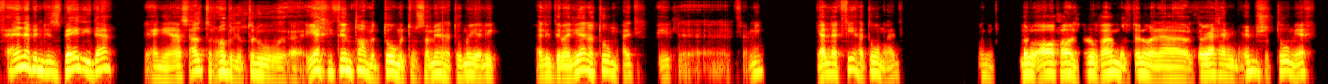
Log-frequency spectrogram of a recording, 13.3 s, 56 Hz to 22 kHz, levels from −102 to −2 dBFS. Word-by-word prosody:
فأنا 185 Hz, +5 st, +2 dB
بالنسبة 155 Hz, -2 st, +2 dB
لي 165 Hz, -6 st, +1 dB
ده، 165 Hz, +3 st, -1 dB, 0.3 s
يعني 95 Hz, -2 st, -4 dB
أنا 105 Hz, -, 0 dB
سألت 150 Hz, +8 st, -1 dB
الراجل 125 Hz, -9 st, -1 dB
قُلت 90 Hz, -, -7 dB
له: 105 Hz, -7 st, -1 dB, 0.2 s
"يا 160 Hz, -, +4 dB
أخي 150 Hz, -3 st, -2 dB
فين 165 Hz, +4 st, +3 dB
طعم 155 Hz, -3 st, -1 dB
توم 140 Hz, -4 st, +2 dB
أنتم 105 Hz, -, -7 dB
مسمينها 125 Hz, +5 st, -2 dB
تومية 110 Hz, +1 st, -1 dB
ليه"، 115 Hz, 0 st, -4 dB, 0.4 s
قال 110 Hz, -, -2 dB
لي: -, -, +1 dB
"ده 105 Hz, -2 st, -1 dB
مليانة 140 Hz, +8 st, +3 dB
توم 130 Hz, -3 st, -3 dB
عادي 115 Hz, +1 st, -9 dB, 0.2 s
إيه 105 Hz, +1 st, -11 dB
ال"، -, -, -20 dB
فاهمني، 135 Hz, +5 st, -10 dB, 0.5 s
قال 110 Hz, +3 st, +3 dB
لك: 125 Hz, -, 0 dB
"فيها 170 Hz, -2 st, -3 dB
توم 135 Hz, -8 st, -3 dB
عادي". 110 Hz, +5 st, -10 dB, 0.8 s
امم، 110 Hz, -3 st, -11 dB, 0.3 s
قُلت 120 Hz, -, +6 dB
له: -, -, +4 dB
"آه 130 Hz, -1 st, +6 dB
خالص" 125 Hz, -3 st, +3 dB
قُلت 130 Hz, -, -9 dB
له 130 Hz, -, +2 dB
فاهم، 130 Hz, +2 st, +2 dB
قُلت -, -, -5 dB
له: 125 Hz, -3 st, +3 dB
"أنا" 100 Hz, -1 st, 0 dB
قُلت 85 Hz, -, -8 dB
له: 120 Hz, -, +6 dB
"يا 120 Hz, -, +7 dB
أخي 120 Hz, -1 st, -4 dB
أنا 110 Hz, -, -3 dB
ما 105 Hz, -, -6 dB
باحبش 135 Hz, +4 st, -4 dB
التوم 140 Hz, +4 st, -3 dB
يا -, -, 0 dB
أخي"، 130 Hz, -, -6 dB
125 Hz, 245 wpm, -24 LUFS, 110-145 Hz, 0.8 s, يا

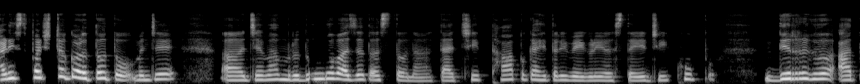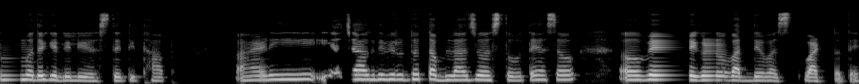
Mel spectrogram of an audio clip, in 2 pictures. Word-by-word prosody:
आणि 265 Hz, +5 st, +7 dB
स्पष्ट 310 Hz, +5 st, +3 dB
कळतो 280 Hz, -2 st, +8 dB
तो 210 Hz, -3 st, +3 dB
म्हणजे 235 Hz, +4 st, +1 dB, 0.5 s
अ, 195 Hz, 0 st, 0 dB
जेव्हा 210 Hz, +3 st, +1 dB
मृदुंग 225 Hz, +4 st, +2 dB
वाजत 225 Hz, -2 st, +3 dB
असतो 200 Hz, -2 st, -2 dB
ना, 165 Hz, -1 st, -8 dB
त्याची 175 Hz, +4 st, -4 dB
थाप 225 Hz, +1 st, -4 dB
काहीतरी 200 Hz, -2 st, -1 dB
वेगळी 180 Hz, -1 st, -1 dB
असते, 175 Hz, 0 st, -2 dB
जी 195 Hz, +3 st, -5 dB
खूप 235 Hz, -1 st, -6 dB, 0.7 s
दीर्घ 260 Hz, 0 st, +7 dB, 0.2 s
आतमध्ये 210 Hz, +1 st, -1 dB
गेलेली 180 Hz, -4 st, -2 dB
असते 160 Hz, +1 st, -6 dB
ती -, -, -7 dB
थाप. 170 Hz, -1 st, -12 dB, 0.7 s
आणि 200 Hz, +3 st, -4 dB, 0.6 s
याच्या 225 Hz, -5 st, -3 dB
अगदी 220 Hz, +1 st, -1 dB
विरुद्ध 225 Hz, 0 st, -1 dB
तबला 200 Hz, -2 st, 0 dB
जो 210 Hz, +1 st, 0 dB
असतो, 190 Hz, -2 st, -3 dB
ते -, -, -3 dB
असं 215 Hz, 0 st, -3 dB, 0.5 s
अ, -, -, -3 dB, 0.2 s
वेगळं 210 Hz, -2 st, +1 dB
वाद्य 180 Hz, -1 st, -3 dB
वाज 165 Hz, -3 st, -4 dB, 0.2 s
वाटतं 160 Hz, -3 st, -5 dB
ते. -, -, -9 dB
205 Hz, 135 wpm, -19 LUFS, 185-225 Hz, 0.7 s, कळतो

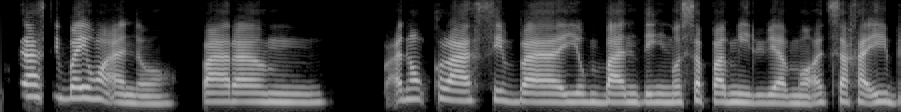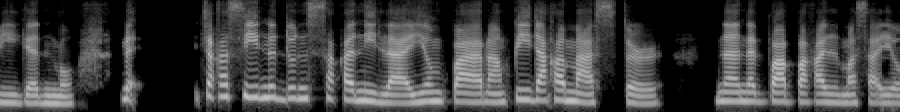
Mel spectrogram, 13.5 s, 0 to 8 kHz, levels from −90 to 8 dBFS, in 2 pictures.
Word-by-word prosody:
klase 300 Hz, -3 st, +3 dB
ba 265 Hz, +1 st, +4 dB
'yong 250 Hz, -2 st, +1 dB
ano, 160 Hz, -3 st, -3 dB, 0.2 s
parang, 190 Hz, -1 st, +2 dB, 0.9 s
anong 240 Hz, +1 st, -2 dB
klase 220 Hz, -4 st, +1 dB
ba 185 Hz, -2 st, +4 dB
'yong 185 Hz, 0 st, -3 dB
bonding 180 Hz, 0 st, 0 dB
mo 185 Hz, -, -1 dB
sa 215 Hz, +3 st, 0 dB
pamilya 175 Hz, -4 st, 0 dB
mo 160 Hz, -1 st, -2 dB
at 175 Hz, +3 st, -4 dB
sa 195 Hz, -3 st, -1 dB
kaibigan 170 Hz, -2 st, -1 dB
mo 155 Hz, 0 st, -3 dB, 0.3 s
na -, -, +1 dB, 0.5 s
'tsaka 300 Hz, -2 st, +1 dB
sino 280 Hz, -2 st, +1 dB
do'n 255 Hz, 0 st, -2 dB
sa 245 Hz, -1 st, -5 dB
kanila 190 Hz, -7 st, +2 dB
'yong 200 Hz, +3 st, -1 dB
parang 185 Hz, -1 st, +2 dB
pinaka-master 195 Hz, -8 st, 0 dB, 0.3 s
na 200 Hz, 0 st, +1 dB
nagpapakalma 185 Hz, -3 st, +1 dB
sa'yo? 165 Hz, -1 st, -4 dB
185 Hz, 135 wpm, -22 LUFS, 175-215 Hz, 0.9 s, ba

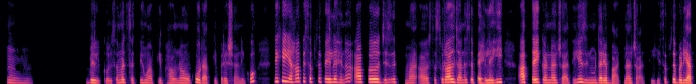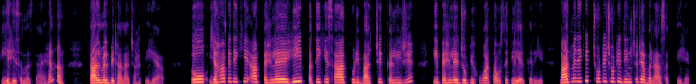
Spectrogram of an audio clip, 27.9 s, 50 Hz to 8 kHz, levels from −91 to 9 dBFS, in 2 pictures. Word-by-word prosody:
हुँ, 240 Hz, -1 st, -8 dB, 0.2 s
हुँ। 195 Hz, -1 st, -24 dB, 1.1 s
बिल्कुल 205 Hz, -4 st, -1 dB
समझ 250 Hz, +2 st, -2 dB
सकती 225 Hz, -1 st, -13 dB
हूँ 230 Hz, 0 st, -6 dB
आपकी 210 Hz, +2 st, -12 dB
भावनाओं 200 Hz, 0 st, -8 dB
को 270 Hz, +7 st, -2 dB
और 245 Hz, -5 st, +3 dB
आपकी 195 Hz, +1 st, -8 dB
परेशानी 190 Hz, -1 st, -12 dB
को। 325 Hz, +3 st, -1 dB, 0.4 s
देखिए, 325 Hz, +3 st, +2 dB
यहाँ 315 Hz, -1 st, +2 dB
पे 335 Hz, -, -4 dB
सबसे 310 Hz, 0 st, -4 dB
पहले 280 Hz, -2 st, +2 dB
है 255 Hz, -2 st, -9 dB
ना, 310 Hz, +4 st, -9 dB
आप 280 Hz, 0 st, +2 dB, 0.4 s
जैसे 255 Hz, +3 st, -7 dB, 0.2 s
म 205 Hz, -, -10 dB
अ, 200 Hz, 0 st, -7 dB
ससुराल 255 Hz, +5 st, +4 dB
जाने 240 Hz, -1 st, -4 dB
से 250 Hz, +1 st, -2 dB
पहले 210 Hz, -1 st, +1 dB
ही 270 Hz, +4 st, -1 dB, 0.3 s
आप 270 Hz, +1 st, +5 dB
तय 255 Hz, 0 st, +8 dB
करना 235 Hz, -2 st, -3 dB
चाहती 205 Hz, +1 st, -9 dB
हैं, 290 Hz, -, +3 dB
ज़िम्मेदारियाँ 225 Hz, -3 st, 0 dB
बाँटना 195 Hz, +1 st, -8 dB
चाहती 190 Hz, -2 st, -17 dB
हैं। 195 Hz, -, -18 dB
सबसे 250 Hz, +2 st, +1 dB
बड़ी 230 Hz, -2 st, +2 dB
आपकी 210 Hz, +1 st, +4 dB
यही 190 Hz, -1 st, -1 dB
समस्या, 185 Hz, -3 st, -15 dB
है 190 Hz, -, -9 dB
ना? 460 Hz, -, -2 dB, 0.5 s
तालमेल 225 Hz, +1 st, +7 dB
बिठाना 200 Hz, -2 st, -3 dB
चाहती 190 Hz, +1 st, -20 dB
हैं -, -, -12 dB
आप। -, -, -20 dB, 0.5 s
तो 270 Hz, +1 st, +5 dB
यहाँ 255 Hz, +5 st, +2 dB
पे 330 Hz, -, -4 dB
देखिए, 305 Hz, +1 st, -6 dB
आप 280 Hz, -1 st, 0 dB
पहले 250 Hz, +2 st, +4 dB, 0.2 s
ही 325 Hz, +3 st, +7 dB
पति 245 Hz, +4 st, -3 dB
के 275 Hz, 0 st, -5 dB
साथ 250 Hz, -2 st, +3 dB
थोड़ी 245 Hz, -1 st, -4 dB
बातचीत 215 Hz, +5 st, -3 dB
कर 230 Hz, -, -4 dB
लीजिए 235 Hz, +9 st, -8 dB, 0.4 s
कि 245 Hz, -1 st, -5 dB
पहले 230 Hz, +1 st, +2 dB
जो 230 Hz, 0 st, +1 dB
भी 235 Hz, +3 st, -10 dB
हुआ 220 Hz, +2 st, -4 dB
था 235 Hz, +2 st, -6 dB
उसे 215 Hz, +1 st, -7 dB
क्लियर 200 Hz, -6 st, -4 dB
करिए। 175 Hz, +1 st, -15 dB, 0.3 s
बाद 255 Hz, +4 st, +6 dB
में 325 Hz, -, -5 dB
देखिए, 330 Hz, +4 st, -1 dB
छोटी-छोटी 330 Hz, 0 st, -4 dB
दिनचर्या 265 Hz, 0 st, -2 dB
बना 195 Hz, -3 st, -6 dB
सकती 200 Hz, 0 st, -18 dB
हैं। 185 Hz, 0 st, -22 dB
230 Hz, 175 wpm, -20 LUFS, 200-270 Hz, 1.1 s, तय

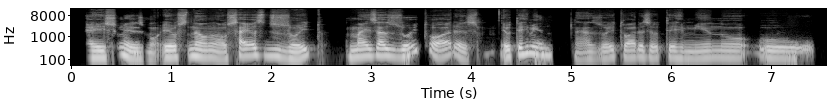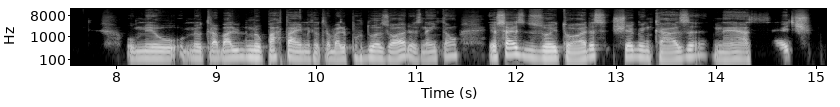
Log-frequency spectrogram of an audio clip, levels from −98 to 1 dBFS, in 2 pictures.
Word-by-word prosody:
É 120 Hz, -, 0 dB
isso 120 Hz, 0 st, +3 dB
mesmo, 110 Hz, -, +2 dB
eu 125 Hz, 0 st, +7 dB
s 130 Hz, -, -4 dB
Não, 140 Hz, -3 st, +4 dB
não. 120 Hz, -2 st, 0 dB
Eu 105 Hz, -, -1 dB
saio 145 Hz, +5 st, +2 dB
às 155 Hz, 0 st, +2 dB
18h, 130 Hz, -3 st, 0 dB, 0.2 s
mas 140 Hz, +4 st, +2 dB
às 145 Hz, -3 st, +3 dB
20h 140 Hz, -, 0 dB, 0.2 s
eu 125 Hz, -, +4 dB
termino, 165 Hz, 0 st, +2 dB, 0.2 s
né. 100 Hz, -, -9 dB
Às 110 Hz, 0 st, -7 dB
20h 125 Hz, +1 st, -1 dB
eu 120 Hz, -, -1 dB
termino 120 Hz, -, -4 dB
o 115 Hz, -4 st, -1 dB, 0.7 s
o 110 Hz, -, -5 dB
meu 115 Hz, -1 st, +2 dB
o -, -, -8 dB
meu 115 Hz, -1 st, -2 dB
trabalho 120 Hz, +2 st, +1 dB
no 130 Hz, -, -3 dB
meu 125 Hz, -1 st, +5 dB
part-time 120 Hz, -3 st, +1 dB
que 105 Hz, -, -8 dB
eu -, -, -2 dB
trabalho 110 Hz, 0 st, -2 dB
por 115 Hz, 0 st, -9 dB
2 115 Hz, -2 st, +1 dB
horas, 110 Hz, 0 st, +1 dB
né. 105 Hz, +1 st, -4 dB
Então, 130 Hz, +6 st, -5 dB, 0.3 s
eu -, -, +2 dB
saio 165 Hz, +4 st, +6 dB
às 160 Hz, -3 st, +3 dB
18h, 120 Hz, +1 st, +2 dB
chego 130 Hz, 0 st, +1 dB
em 120 Hz, -, -2 dB
casa, 115 Hz, +10 st, -2 dB
né, 105 Hz, -1 st, -4 dB
às 105 Hz, -, -5 dB, 0.2 s
19h -, -, -2 dB
120 Hz, 190 wpm, -23 LUFS, 115-135 Hz, 0.7 s, eu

